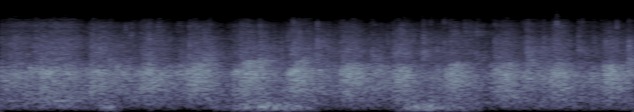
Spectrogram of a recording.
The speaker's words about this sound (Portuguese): Lá entrando lá o nosso presidente, ó, Humberto Schmidt, presidente da CDHU, pode dar um aplauso também, que ele gosta de aplauso.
